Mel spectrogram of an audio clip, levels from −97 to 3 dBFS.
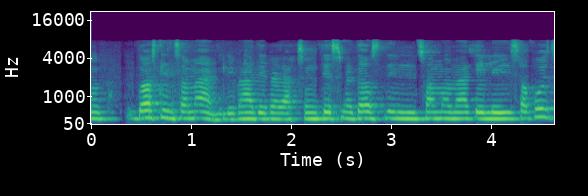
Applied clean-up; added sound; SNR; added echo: neural mask model Resemble Enhance denoiser.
